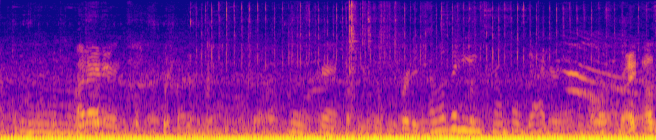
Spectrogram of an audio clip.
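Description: Indistinct voices over a steady low rumble, with one faint click about three and a half seconds in.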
